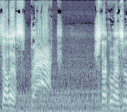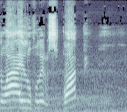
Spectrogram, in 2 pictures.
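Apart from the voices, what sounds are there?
car interior road noise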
